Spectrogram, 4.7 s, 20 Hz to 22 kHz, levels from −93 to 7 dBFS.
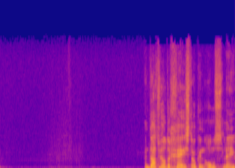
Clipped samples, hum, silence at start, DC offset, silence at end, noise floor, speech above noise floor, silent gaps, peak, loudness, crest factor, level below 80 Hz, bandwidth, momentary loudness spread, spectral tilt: under 0.1%; none; 2.9 s; under 0.1%; 0 s; -58 dBFS; 37 dB; none; -2 dBFS; -21 LUFS; 22 dB; -56 dBFS; 17.5 kHz; 6 LU; -4 dB/octave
